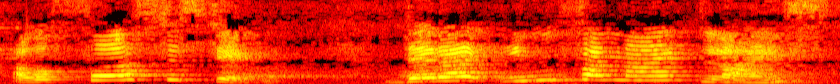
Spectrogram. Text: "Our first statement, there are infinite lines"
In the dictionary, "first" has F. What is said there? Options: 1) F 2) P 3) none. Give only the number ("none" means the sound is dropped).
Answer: 1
